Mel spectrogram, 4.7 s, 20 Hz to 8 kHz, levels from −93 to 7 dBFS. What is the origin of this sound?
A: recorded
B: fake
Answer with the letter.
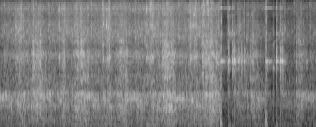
B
